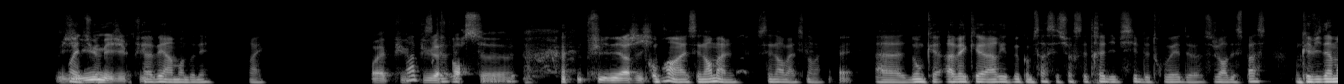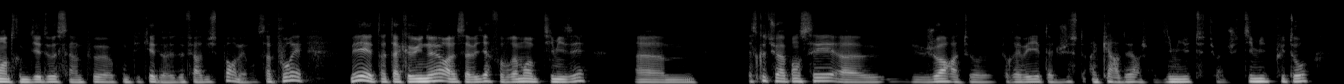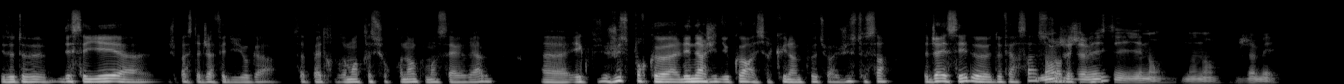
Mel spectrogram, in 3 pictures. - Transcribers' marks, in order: laugh
- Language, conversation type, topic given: French, advice, Comment trouver un équilibre entre le repos nécessaire et mes responsabilités professionnelles ?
